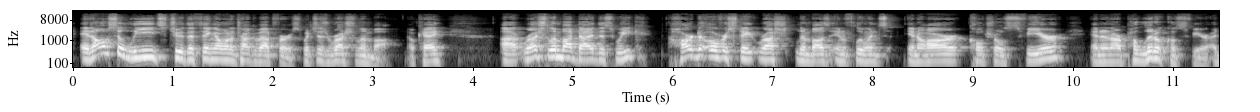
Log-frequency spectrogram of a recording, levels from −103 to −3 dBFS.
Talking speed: 205 wpm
